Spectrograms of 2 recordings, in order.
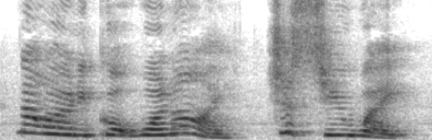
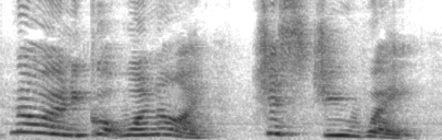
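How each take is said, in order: First: High whiny Piggy; whiny threat. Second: High fast whine; whiny threat. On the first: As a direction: whine the threat. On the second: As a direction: whine it quickly. Piggy threatening Jack. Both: Acted.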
